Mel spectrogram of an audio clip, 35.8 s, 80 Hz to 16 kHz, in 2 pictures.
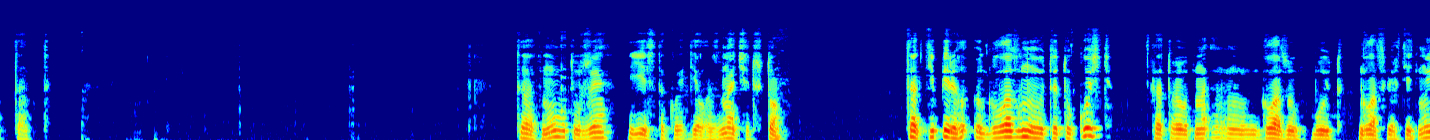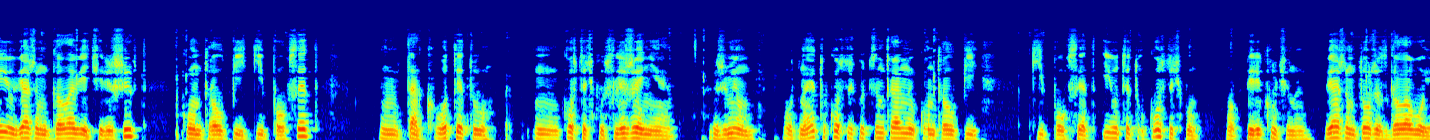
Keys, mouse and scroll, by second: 2.9 middle click, 3.4 middle click, 9.3-9.9 scroll up 1, 9.9 middle click, 10.9 middle click, 11.3-12.5 scroll up 1, 12.5 middle click, 12.7 middle click, 18.2 shift+click, 20.0 ctrl+p, 22.7 middle click, 23.8 click, 26.3 shift+click, 31.9 click, 32.8 middle click, 34.6 shift+click.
